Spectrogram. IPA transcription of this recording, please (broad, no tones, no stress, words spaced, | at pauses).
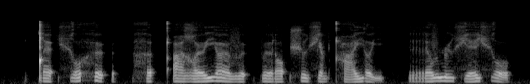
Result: ǃɛʔçohøʔ | həʔqʼeʁøjœ vøʔpøɾɔʔʃø çaɳqʰɛjəj | rəvɳy çeço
